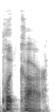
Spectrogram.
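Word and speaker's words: putchar: are git car and put car that's how i pronounce them git car fetches a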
